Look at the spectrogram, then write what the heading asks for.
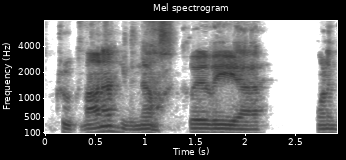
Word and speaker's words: Cruach-Mhona: of info on this whisky itself fruit vana pronounced Krug Lana even know clearly one of those much like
